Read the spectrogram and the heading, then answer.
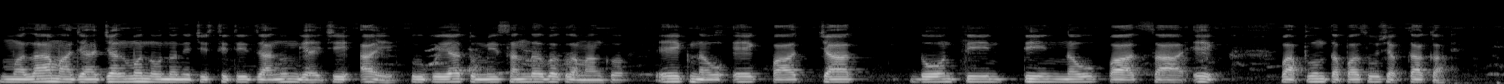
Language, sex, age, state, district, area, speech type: Marathi, male, 30-45, Maharashtra, Wardha, rural, read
